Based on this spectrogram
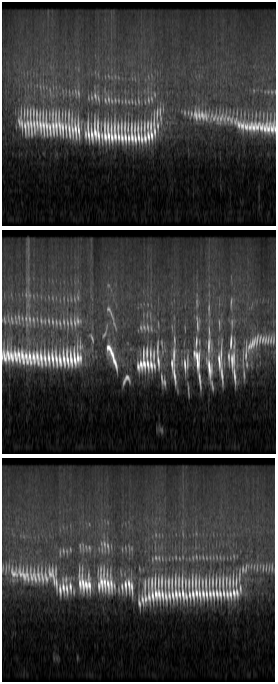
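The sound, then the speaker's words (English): A person imitates a metallic bird trill by fluttering one lip independently of the other: a steady, buzzy, high trill in several long bursts, broken midway by quick descending whistled chirps, fairly loud. “Being able to flutter one lip independently of the other, you hear the metallic bird trill.”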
